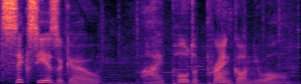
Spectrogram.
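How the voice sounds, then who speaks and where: A man's voice: medium pitch, expressive, moderate pace, faint music behind, natural voice. Troubled male muse for audio comic , acted by a narrator, a man: hesitant, sincere, confessional public address. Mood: uncertain, confessing. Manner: hesitant, earnest. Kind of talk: audio comic book drama.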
